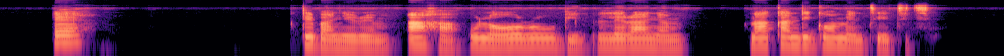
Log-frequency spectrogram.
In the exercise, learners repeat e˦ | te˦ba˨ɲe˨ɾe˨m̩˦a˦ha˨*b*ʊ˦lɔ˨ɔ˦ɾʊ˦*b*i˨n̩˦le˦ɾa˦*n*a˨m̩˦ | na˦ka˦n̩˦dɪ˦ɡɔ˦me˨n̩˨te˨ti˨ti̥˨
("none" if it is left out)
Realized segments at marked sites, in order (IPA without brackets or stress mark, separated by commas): none, b, ɲ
